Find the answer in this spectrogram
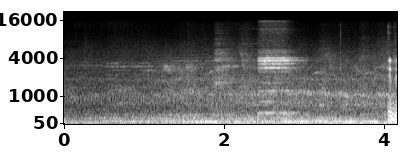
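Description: Steady low background rumble with a short high-pitched toot about two and a half seconds in.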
